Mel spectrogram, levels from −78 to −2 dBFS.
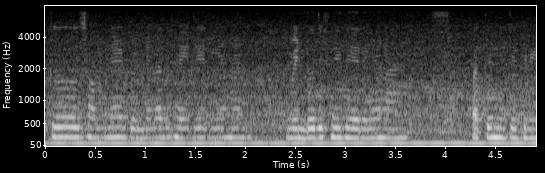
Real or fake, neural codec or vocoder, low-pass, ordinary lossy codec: real; none; 7.2 kHz; none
